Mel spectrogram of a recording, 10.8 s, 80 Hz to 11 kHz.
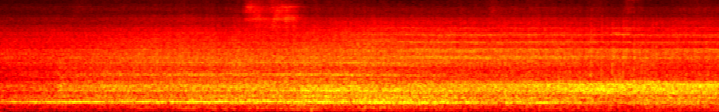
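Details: EF65-1105 electric locomotive hauling rail freight past Kunitachi: steady rumble with repeating thump about four times a second from a flat-spotted wheel.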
